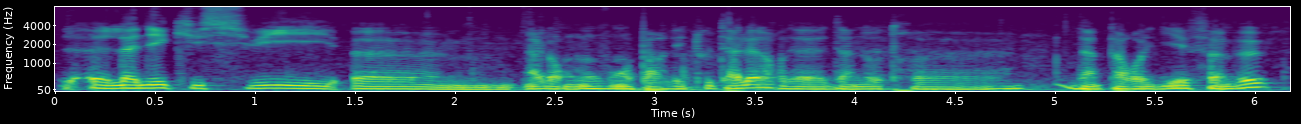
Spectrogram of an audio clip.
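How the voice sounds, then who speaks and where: A man from Iran speaking hesitantly, with many pauses, as an unscripted guest in a radio interview. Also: deep voice, gravelly, warm tone, a little hiss or hum. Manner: hesitant, halting delivery full of pauses. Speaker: guest singer. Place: radio studio. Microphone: close studio microphone.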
